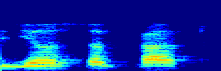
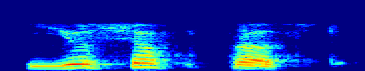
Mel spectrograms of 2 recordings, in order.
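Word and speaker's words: Joseph Proust: Discover किया था, ये हम अपनी लैंग्वेज में इसे जोसेफ प्रॉस्ट कहते हैं, लेकिन उनकी लैंग्वेज में, जहाँ के ये फ्रेंच भाषा में इसको अगर बोला जाए तो इसको यूसुफ प्रॉस्ट इस तरीके से प्रोनाउंस करते हैं।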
